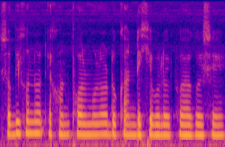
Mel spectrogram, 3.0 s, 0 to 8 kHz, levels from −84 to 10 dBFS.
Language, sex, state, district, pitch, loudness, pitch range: Assamese, male, Assam, Sonitpur, 175 Hz, -16 LUFS, 165-180 Hz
